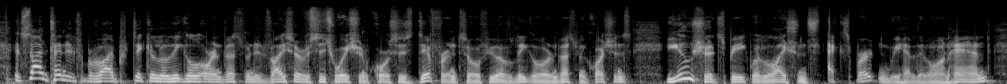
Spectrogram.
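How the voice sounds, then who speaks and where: A man talks at a very fast pace with hardly any pauses. His intonation is lively and his loudness very even. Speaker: radio co-host. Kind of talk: radio dj patter: jokey co-host banter, trivia-day quips. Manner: jovial, wry, chuckling, conversational.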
